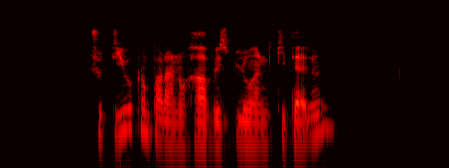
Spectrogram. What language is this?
Esperanto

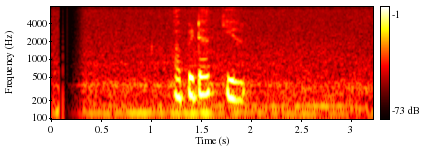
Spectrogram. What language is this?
Sinhala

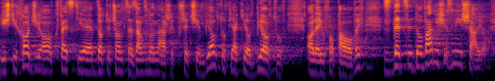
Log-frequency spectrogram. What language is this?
Polish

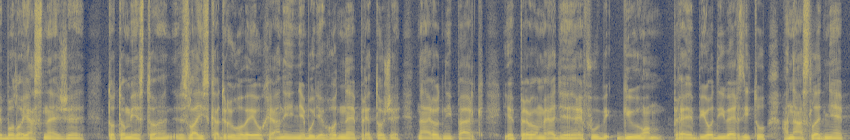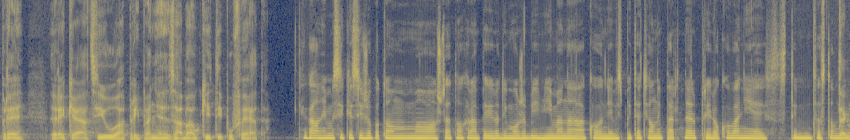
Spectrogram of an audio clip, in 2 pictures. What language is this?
Slovak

